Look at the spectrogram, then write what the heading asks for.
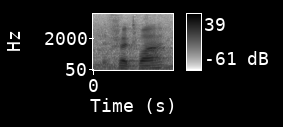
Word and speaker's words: frottoir: I believe frottois.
